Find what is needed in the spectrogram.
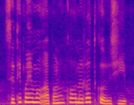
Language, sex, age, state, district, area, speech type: Odia, female, 45-60, Odisha, Balangir, urban, spontaneous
